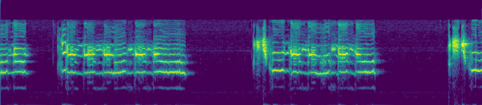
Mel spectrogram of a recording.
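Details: Singing cockatiel, a comical pet performance: two long warbled, harmonic phrases of roughly one and a half seconds each, with quiet gaps between them. A third phrase begins at the very end.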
